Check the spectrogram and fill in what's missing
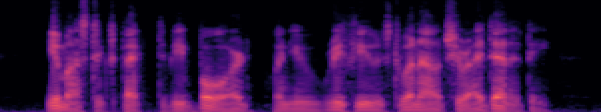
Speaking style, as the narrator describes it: he said in a low voice

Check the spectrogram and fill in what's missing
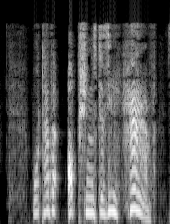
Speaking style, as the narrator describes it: said Hermione bitterly

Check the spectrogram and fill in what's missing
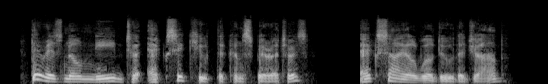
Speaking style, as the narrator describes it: she exclaimed

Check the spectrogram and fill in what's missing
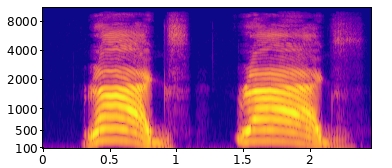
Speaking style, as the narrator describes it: the boys used to shout at him

